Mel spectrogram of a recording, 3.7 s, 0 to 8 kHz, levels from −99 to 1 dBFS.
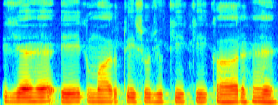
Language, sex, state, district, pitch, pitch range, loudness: Hindi, male, Rajasthan, Jaipur, 115 Hz, 110-120 Hz, -17 LUFS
